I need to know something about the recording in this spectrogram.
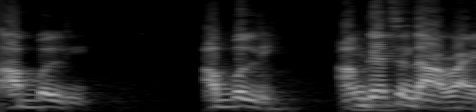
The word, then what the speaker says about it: Aboli: Because I was saying Aboli, like just the typical Ghanaian way, but he has his way of pronouncing it, and that is Aboli.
